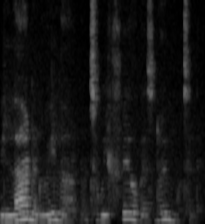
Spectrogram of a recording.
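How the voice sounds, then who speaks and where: A woman's fairly high voice with monotone, flat intonation. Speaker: poet. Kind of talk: spoken word poetry reading.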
